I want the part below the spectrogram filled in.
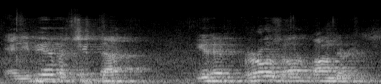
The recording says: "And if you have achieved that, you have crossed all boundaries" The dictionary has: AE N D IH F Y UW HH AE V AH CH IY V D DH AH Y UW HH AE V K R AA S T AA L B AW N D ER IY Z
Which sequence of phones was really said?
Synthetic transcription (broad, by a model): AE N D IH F Y UW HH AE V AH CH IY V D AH Y UW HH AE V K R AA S AA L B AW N D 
